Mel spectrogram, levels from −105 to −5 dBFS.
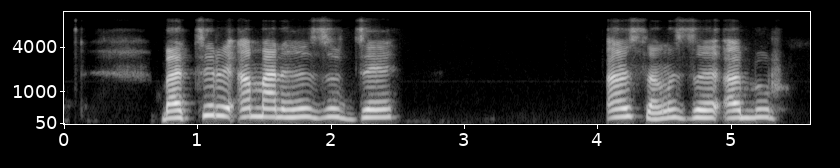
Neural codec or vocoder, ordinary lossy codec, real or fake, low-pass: codec, 16 kHz, 4 kbps, X-Codec, HuBERT features, trained on LibriSpeech; Opus, 32 kbps; fake; 7.2 kHz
